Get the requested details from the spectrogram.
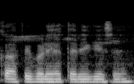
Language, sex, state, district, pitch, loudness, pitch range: Hindi, male, Uttar Pradesh, Budaun, 120 Hz, -19 LUFS, 120-125 Hz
